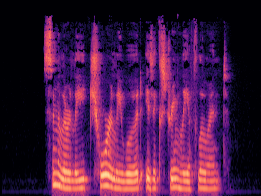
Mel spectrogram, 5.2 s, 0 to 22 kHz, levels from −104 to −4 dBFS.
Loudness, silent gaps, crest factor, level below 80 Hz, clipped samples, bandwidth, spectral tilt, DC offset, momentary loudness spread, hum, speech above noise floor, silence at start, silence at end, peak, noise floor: -22 LUFS; none; 16 dB; -64 dBFS; under 0.1%; 15.5 kHz; -4 dB/octave; under 0.1%; 14 LU; none; 65 dB; 0.9 s; 0.7 s; -6 dBFS; -87 dBFS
